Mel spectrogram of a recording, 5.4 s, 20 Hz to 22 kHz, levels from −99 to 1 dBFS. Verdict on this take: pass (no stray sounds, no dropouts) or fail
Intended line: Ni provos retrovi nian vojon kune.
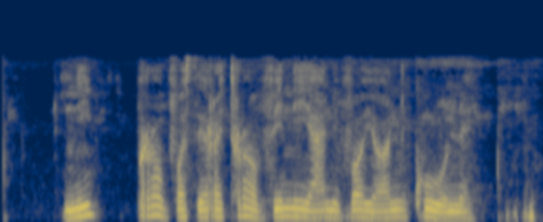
pass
